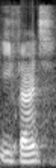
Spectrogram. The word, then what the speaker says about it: efferent: the efferent okay and i say efference okay emphasize the e there which is essentially like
